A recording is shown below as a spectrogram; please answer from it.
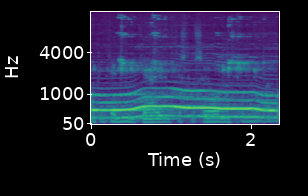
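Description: Byzantine chant: a cantor holds one long melismatic note, stepping up in pitch about half a second in and back down near the end, over a second voice sustaining a low drone (the ison).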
